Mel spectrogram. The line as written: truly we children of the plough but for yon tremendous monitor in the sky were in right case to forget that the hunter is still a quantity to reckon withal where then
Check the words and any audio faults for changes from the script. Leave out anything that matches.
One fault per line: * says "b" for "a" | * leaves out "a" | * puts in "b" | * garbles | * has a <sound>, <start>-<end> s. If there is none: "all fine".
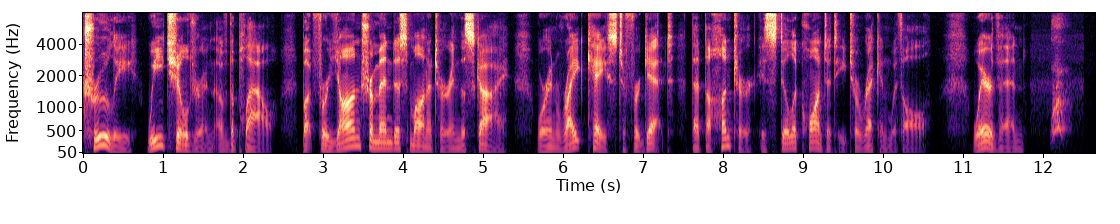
* has a bark, 12.1-12.4 s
